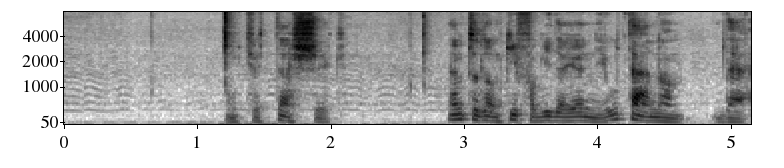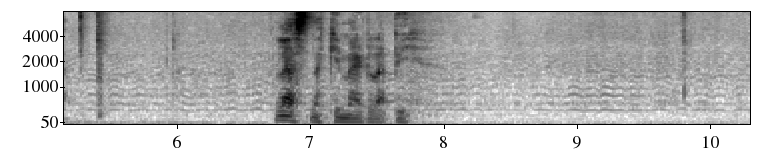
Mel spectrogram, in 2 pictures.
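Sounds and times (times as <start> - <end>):
flies buzzing: 0.0 - 10.2
speech: 1.4 - 2.2, 2.9 - 5.4, 6.7 - 7.9
sharp click: 5.2 - 6.1.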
